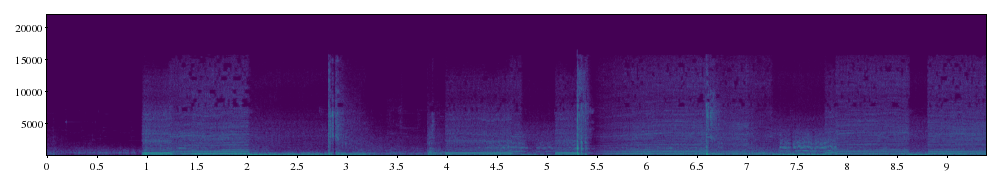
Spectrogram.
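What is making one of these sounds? A motorcycle engine roars and revs.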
